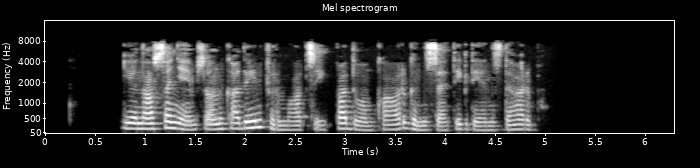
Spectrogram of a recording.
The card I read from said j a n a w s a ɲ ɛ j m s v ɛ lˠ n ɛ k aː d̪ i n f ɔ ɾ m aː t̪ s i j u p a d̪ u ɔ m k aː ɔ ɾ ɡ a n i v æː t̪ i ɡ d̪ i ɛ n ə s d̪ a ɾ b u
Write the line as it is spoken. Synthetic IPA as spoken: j a n a w s a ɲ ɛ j m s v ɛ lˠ n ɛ k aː d̪ i n f ɔ ɾ m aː t̪ s i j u p a d̪ u ɔ m k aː ɔ ɾ ɡ a n i z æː t̪ i ɡ d̪ i ɛ n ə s d̪ a ɾ b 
